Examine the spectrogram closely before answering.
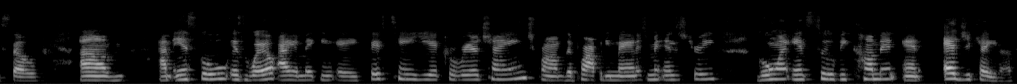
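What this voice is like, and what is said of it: Slight Southern Georgia twang. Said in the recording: “I'm picking up on your accent ... You got that Georgia twang now ... I picked up this little Georgia twang”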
